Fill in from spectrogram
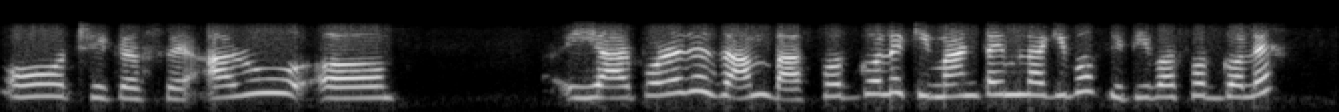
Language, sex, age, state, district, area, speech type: Assamese, female, 18-30, Assam, Kamrup Metropolitan, urban, conversation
